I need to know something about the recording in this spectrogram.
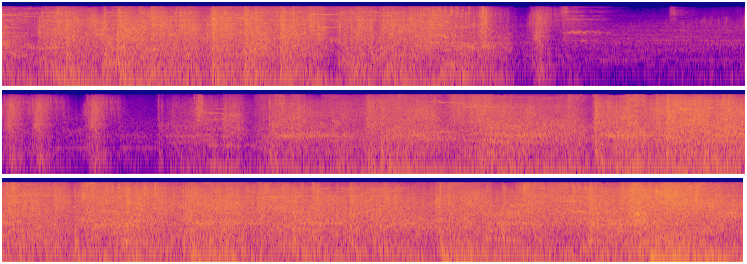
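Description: Fantasy battle sound effects clash, zap and burst in quick succession.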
